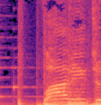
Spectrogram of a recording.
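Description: Background music: a song with a sparse beat, and a singing voice that comes in about a second in.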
